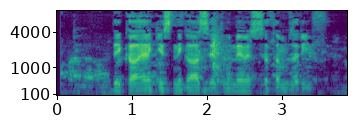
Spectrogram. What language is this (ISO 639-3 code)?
urd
